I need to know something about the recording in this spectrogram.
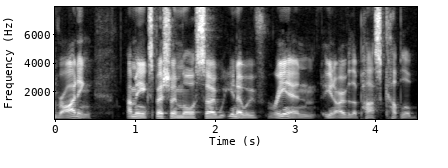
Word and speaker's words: Rian: So that was really cool, just seeing the 3 announced with Ryan, or I should say it's now pronounced. I think it's pronounced Rian, isn't it? I believe it's Rian. Rian.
